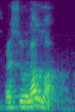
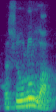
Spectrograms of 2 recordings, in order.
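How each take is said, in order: First: The ending of Rasul has an 'a' vowel. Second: The ending of Rasul has a 'u' vowel. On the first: The speaker calls it wrong. "it's not right" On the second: The speaker calls it right. "Rasul with Dam"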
